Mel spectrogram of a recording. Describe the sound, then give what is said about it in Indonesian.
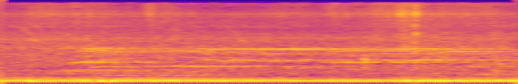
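A steady engine drone of a motorcycle in a forest area hums continuously at moderate loudness with a slight rising whine, as if passing by. “uh, sorry guys ya maklumlah hutan kalau ada motor”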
